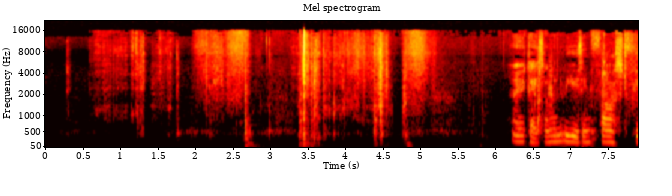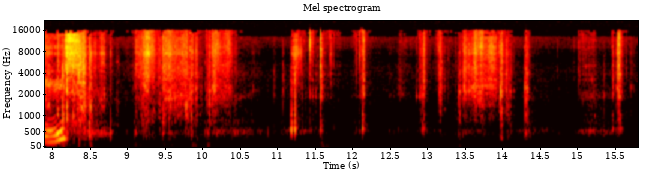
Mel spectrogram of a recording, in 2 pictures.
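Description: Stiff card rustles and scrapes as it is handled on a mat.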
